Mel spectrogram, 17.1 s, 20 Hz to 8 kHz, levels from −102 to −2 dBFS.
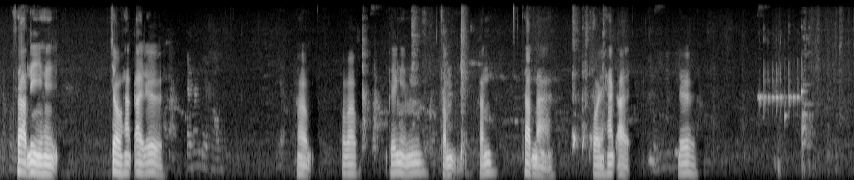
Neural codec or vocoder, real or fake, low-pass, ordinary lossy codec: none; real; 7.2 kHz; none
